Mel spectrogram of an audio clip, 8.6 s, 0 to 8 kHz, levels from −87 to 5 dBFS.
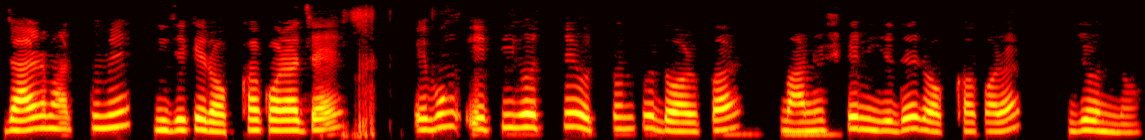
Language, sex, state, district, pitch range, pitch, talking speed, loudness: Bengali, female, West Bengal, Kolkata, 200-255 Hz, 220 Hz, 110 wpm, -21 LUFS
